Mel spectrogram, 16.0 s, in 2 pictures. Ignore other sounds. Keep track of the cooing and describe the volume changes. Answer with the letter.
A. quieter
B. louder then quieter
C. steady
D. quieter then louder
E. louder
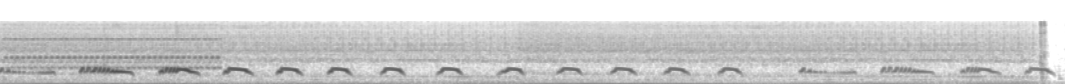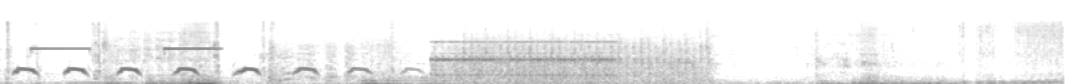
A.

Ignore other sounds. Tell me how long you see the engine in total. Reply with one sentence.
The engine can be heard for 16 seconds in total.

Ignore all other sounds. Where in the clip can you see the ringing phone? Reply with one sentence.
You can hear the ringing phone from 0.0 to 1.7 s and from 11.2 to 12.7 s.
